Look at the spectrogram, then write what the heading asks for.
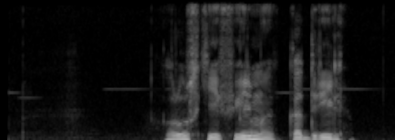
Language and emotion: Russian, neutral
